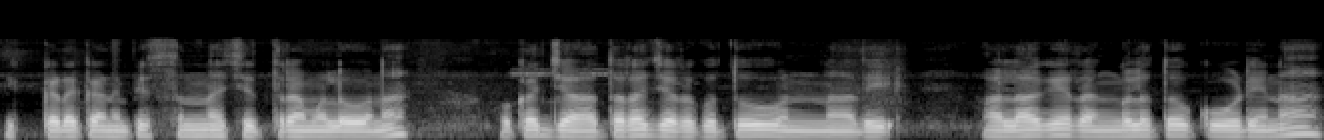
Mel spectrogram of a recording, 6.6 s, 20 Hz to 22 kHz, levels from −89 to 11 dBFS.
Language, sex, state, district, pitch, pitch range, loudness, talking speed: Telugu, male, Andhra Pradesh, Sri Satya Sai, 120 Hz, 115-125 Hz, -14 LUFS, 90 wpm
